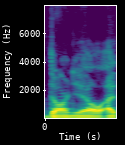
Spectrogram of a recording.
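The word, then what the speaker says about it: Darnielle: um by the way his last name is darnell that's the only way i know how to pronounce it d-a-r-n-i-e-l-l-e every single time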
